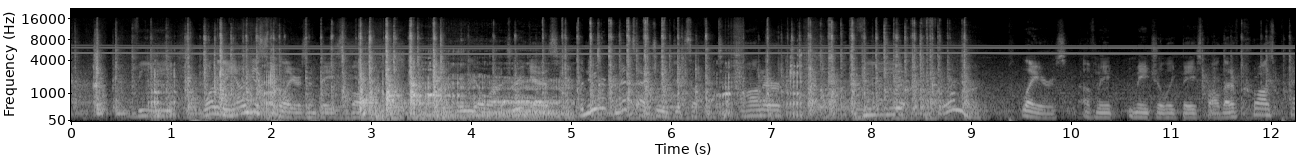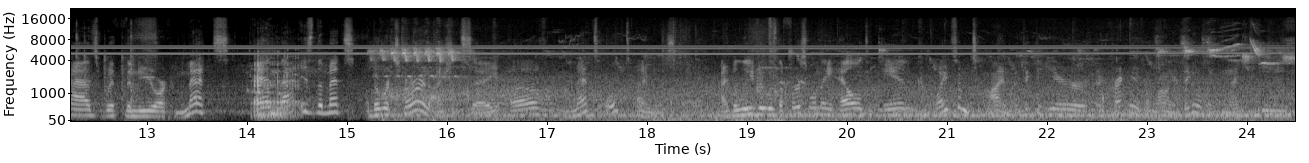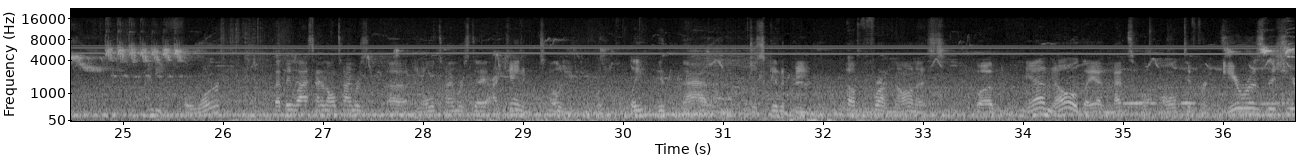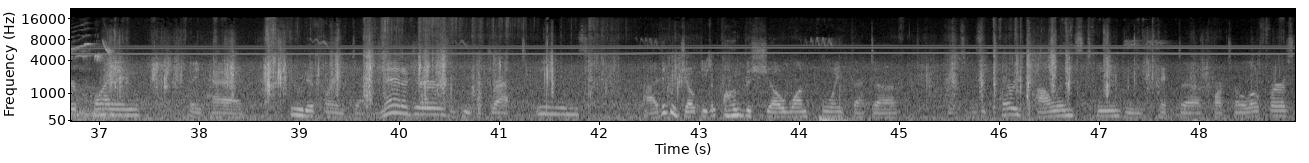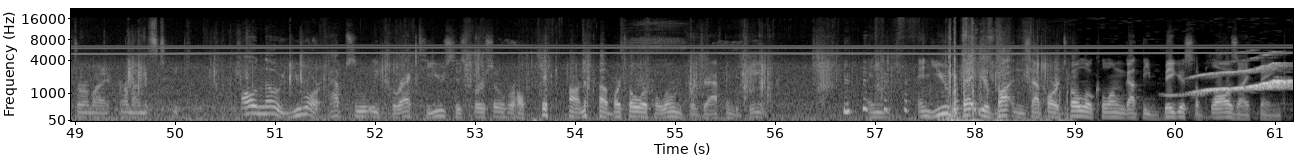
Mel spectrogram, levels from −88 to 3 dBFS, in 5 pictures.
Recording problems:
animal sounds; very loud; throughout; 4 dB above the speech
high-pitched whine; loud; throughout; 5 kHz, 7 dB below the speech
chatter from many people; faint; throughout; 25 dB below the speech
uneven, jittery; strongly; from 5 to 55 s

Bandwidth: 16.5 kHz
